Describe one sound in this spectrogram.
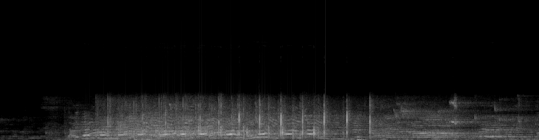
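Spectators cheer and shout loudly in the hall.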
